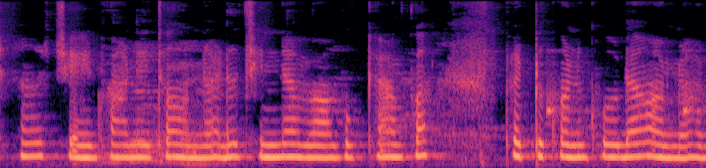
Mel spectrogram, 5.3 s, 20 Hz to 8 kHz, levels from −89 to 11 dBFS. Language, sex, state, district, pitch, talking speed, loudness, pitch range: Telugu, female, Andhra Pradesh, Krishna, 220 Hz, 80 wpm, -14 LUFS, 215-230 Hz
